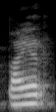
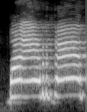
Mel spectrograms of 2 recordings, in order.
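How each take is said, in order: First: It is called out quietly and timidly. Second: It is called out loudly and urgently. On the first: The caller feels too awkward to wake him. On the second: The caller urgently needs help.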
